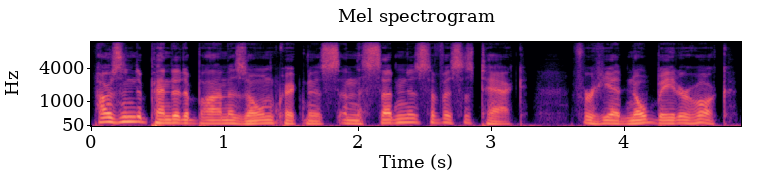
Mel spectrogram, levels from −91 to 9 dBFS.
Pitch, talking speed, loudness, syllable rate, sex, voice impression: 125 Hz, 235 wpm, -18 LUFS, 6.0 syllables/s, male, masculine, adult-like, slightly muffled, sincere, calm, friendly, kind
